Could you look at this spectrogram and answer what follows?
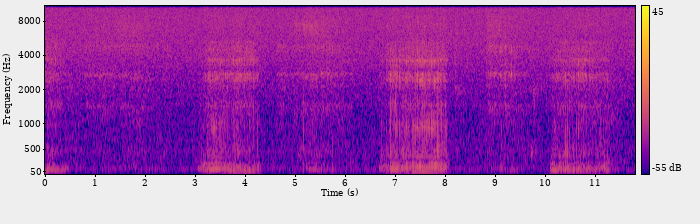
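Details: Sleeping mastiff snoring: loud, rough, low-pitched snores about every three and a half seconds over quiet room noise.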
